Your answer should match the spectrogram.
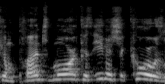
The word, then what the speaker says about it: Shakur: Shakur. It's Shakur, damn it. Get it right, Gary. Okay, whatever. I just like your pronunciation better than mine, bro.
